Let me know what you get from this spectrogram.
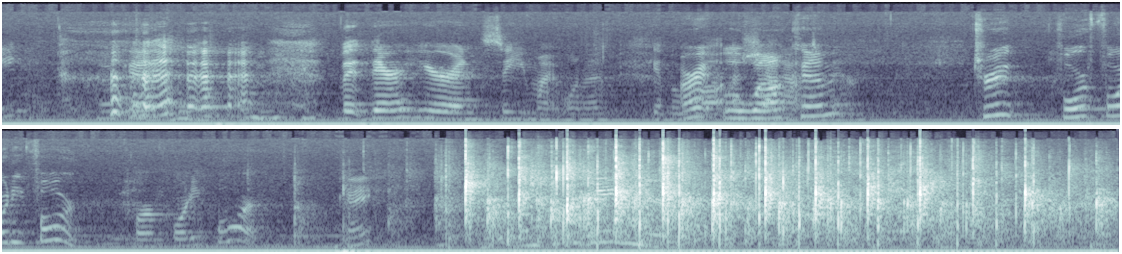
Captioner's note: applause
